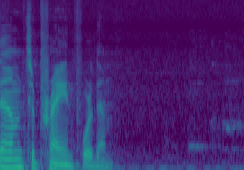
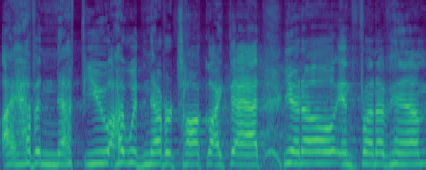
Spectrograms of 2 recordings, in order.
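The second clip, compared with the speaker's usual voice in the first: much higher, louder, flustered apology; higher, half-shouted mock apology from the young man; apologetic young guy; 7 semitones higher, 4 dB louder than usual. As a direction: play the embarrassed guy blurting out sorry. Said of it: "one dude's like".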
